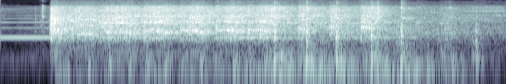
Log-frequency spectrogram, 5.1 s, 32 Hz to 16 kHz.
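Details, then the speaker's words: PT Cruiser GT Turbo 5-speed, long-sitting, after broken timing belt repair, fuel primed three times, borrowed battery: starter churns with ragged firing pulses that nearly catch then fade; wants to run, idles very low. Owner suspects an unplugged sensor. "sounds like it wants to run it's idling real low we have life we have life"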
